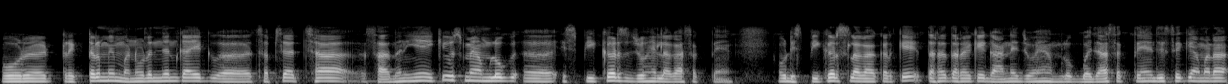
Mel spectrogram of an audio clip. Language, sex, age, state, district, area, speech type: Hindi, male, 18-30, Madhya Pradesh, Ujjain, rural, spontaneous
